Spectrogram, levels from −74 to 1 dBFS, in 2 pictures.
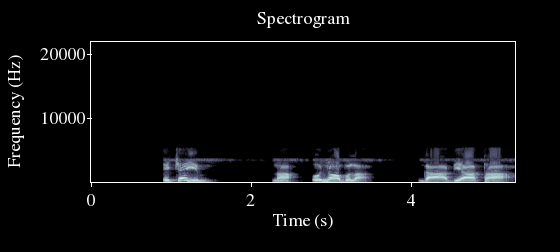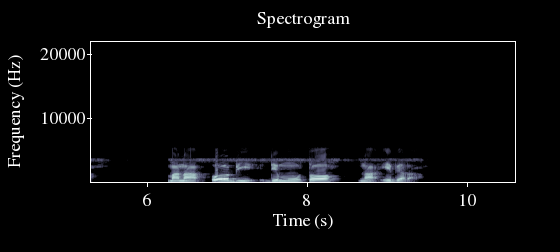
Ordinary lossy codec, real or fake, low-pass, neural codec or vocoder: none; real; 5.4 kHz; none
